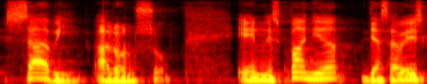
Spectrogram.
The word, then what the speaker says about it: Xabi: Eh, no se dice Chavi Alonso, se dice Savi Alonso.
